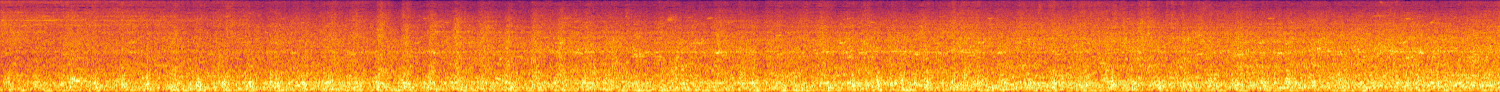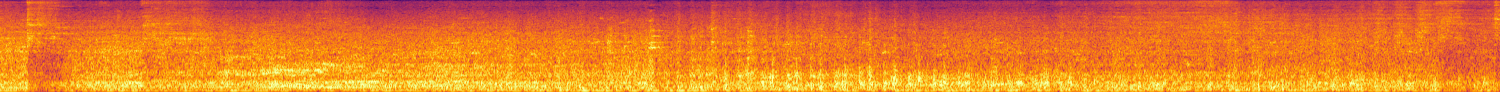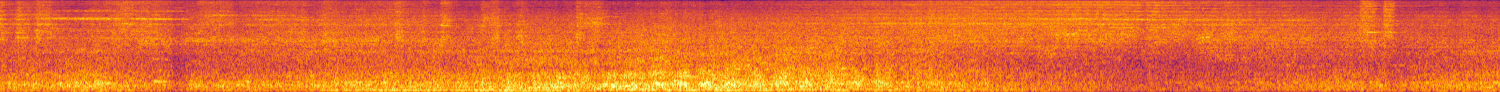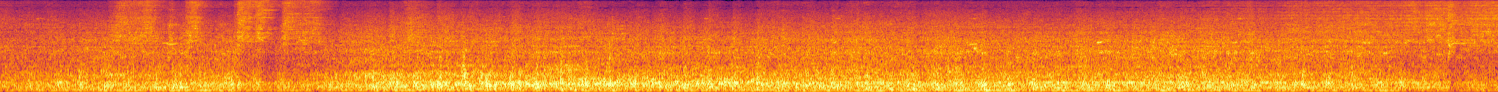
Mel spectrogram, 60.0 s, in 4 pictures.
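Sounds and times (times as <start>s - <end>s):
steel wheels rumbling on rail: 0.0s - 59.9s
wheel squeal: 30.2s - 32.9s.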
